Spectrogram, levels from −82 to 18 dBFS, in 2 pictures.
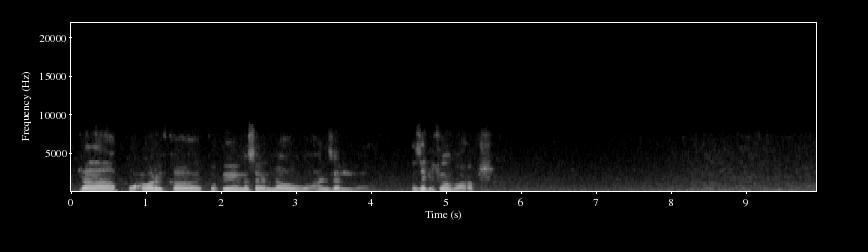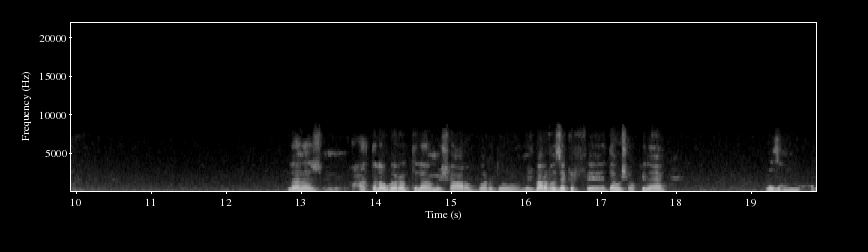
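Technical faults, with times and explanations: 0.6–1.39 s, 3.18–4.06 s, 4.55–5.37 s, 13.28–13.72 s, 15.31–15.6 s and 16.57–17.38 s, speech cut by the noise suppressor: parts of the speech sound swallowed and faint, dropping by up to about 19 dB. The longest loss is near 3.2–4.1 s, where most of a second fades. The suppressor mistook these quieter stretches of speech for background noise and turned them down along with it.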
